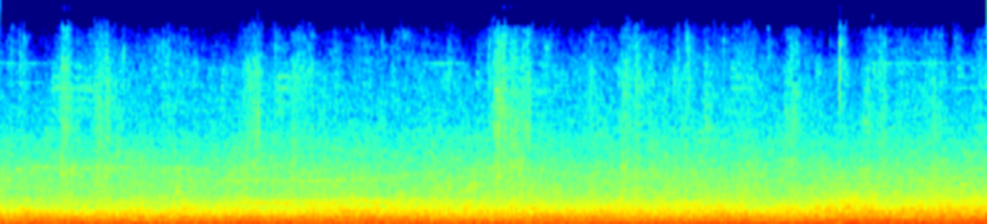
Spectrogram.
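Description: Steady low rumble of outdoor city ambience by the river, with faint voices at times.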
